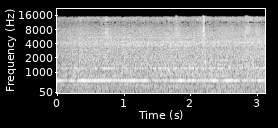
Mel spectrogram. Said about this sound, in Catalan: I avui, divendres 23 de gener, els trens han tornat a circular.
